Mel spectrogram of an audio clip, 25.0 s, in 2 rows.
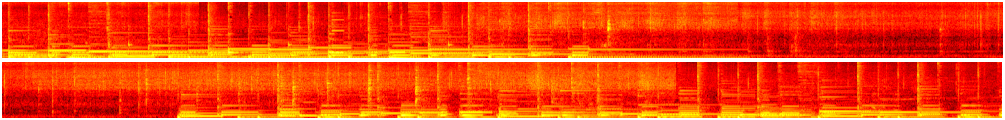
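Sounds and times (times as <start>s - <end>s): background music: 0.0s - 9.3s, 14.7s - 25.0s
food sizzling in a wok: 0.0s - 24.2s.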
